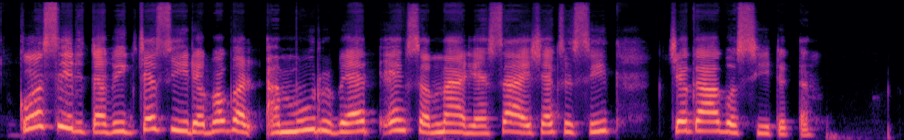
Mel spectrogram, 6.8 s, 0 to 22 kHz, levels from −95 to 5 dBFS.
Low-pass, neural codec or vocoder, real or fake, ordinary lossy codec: none; codec, 44.1 kHz, 2.6 kbps, SNAC; fake; none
